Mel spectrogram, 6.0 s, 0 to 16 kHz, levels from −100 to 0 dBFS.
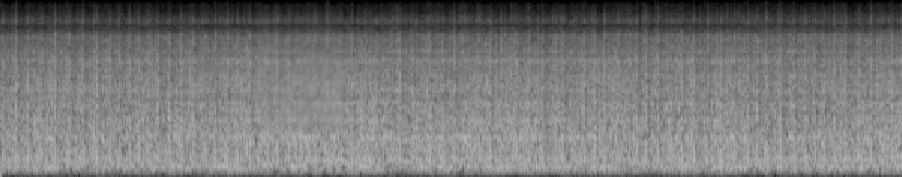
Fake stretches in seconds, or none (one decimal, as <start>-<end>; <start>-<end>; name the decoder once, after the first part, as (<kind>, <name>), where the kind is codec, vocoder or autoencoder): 1.7-2.3 (vocoder, Vocos)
